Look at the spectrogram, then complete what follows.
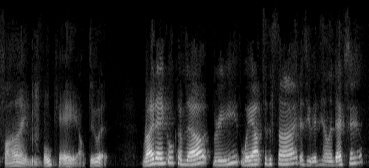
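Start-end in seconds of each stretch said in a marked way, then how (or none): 0.1-2.2 low, softer reluctant giving in; grudging body. Acted. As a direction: mumble it like a body that finally gives up. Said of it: "and the body will say".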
